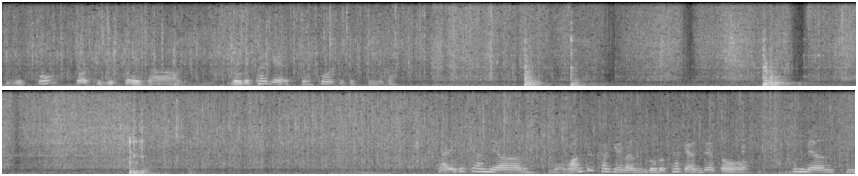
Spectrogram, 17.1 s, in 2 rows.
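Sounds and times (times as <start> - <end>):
food sizzling in oil: 0.0 - 17.0
wok knocking: 5.1 - 6.2, 7.5 - 8.8, 9.8 - 10.6.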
